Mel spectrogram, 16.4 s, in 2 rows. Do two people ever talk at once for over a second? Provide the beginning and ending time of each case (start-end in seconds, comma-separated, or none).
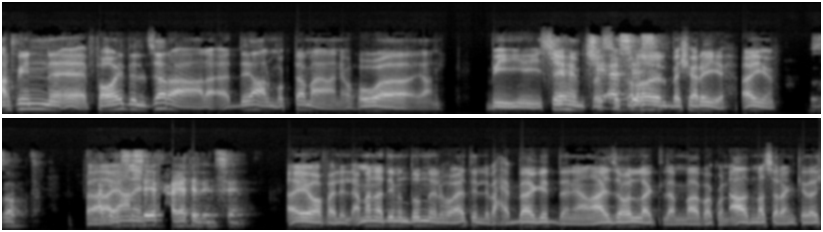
5.5-6.7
